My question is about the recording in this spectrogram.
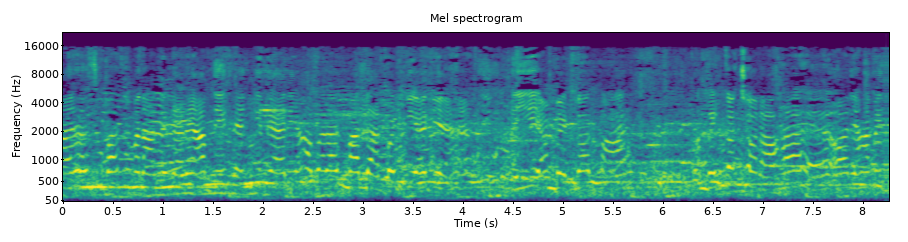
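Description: Speech: a woman talking over the chatter of a crowd.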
